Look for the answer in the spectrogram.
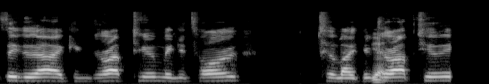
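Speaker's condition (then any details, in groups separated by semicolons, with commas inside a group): Cerebral palsy; congenital, lack of oxygen at birth, stroke-like state, left side of body, walks unassisted with limp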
